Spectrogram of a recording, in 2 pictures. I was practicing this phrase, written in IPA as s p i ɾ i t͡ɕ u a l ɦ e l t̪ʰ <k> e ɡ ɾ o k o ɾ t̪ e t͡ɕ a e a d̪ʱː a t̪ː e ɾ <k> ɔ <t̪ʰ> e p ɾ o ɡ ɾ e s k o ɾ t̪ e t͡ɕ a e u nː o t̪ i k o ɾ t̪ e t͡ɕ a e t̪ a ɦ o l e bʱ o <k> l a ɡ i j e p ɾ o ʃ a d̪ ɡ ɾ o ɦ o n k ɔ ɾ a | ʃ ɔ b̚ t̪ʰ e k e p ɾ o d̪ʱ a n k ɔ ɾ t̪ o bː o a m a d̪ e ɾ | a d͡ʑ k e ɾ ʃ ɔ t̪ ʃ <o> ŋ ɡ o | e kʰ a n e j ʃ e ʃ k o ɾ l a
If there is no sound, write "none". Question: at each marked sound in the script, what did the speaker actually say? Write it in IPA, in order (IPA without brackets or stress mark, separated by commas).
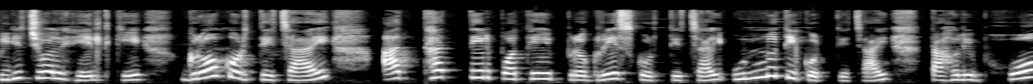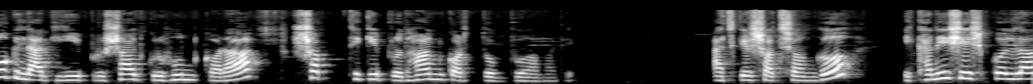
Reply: k, p, t̪ʰ, ɡ, ɔ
